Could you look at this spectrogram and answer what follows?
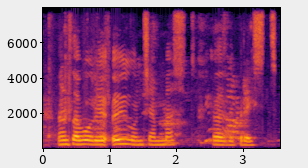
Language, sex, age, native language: Icelandic, male, 11, Icelandic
